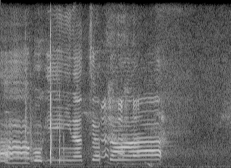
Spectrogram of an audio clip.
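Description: A young woman exclaims with animation close by.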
